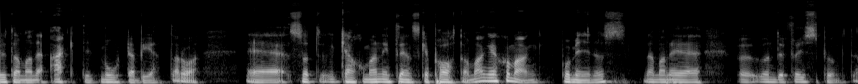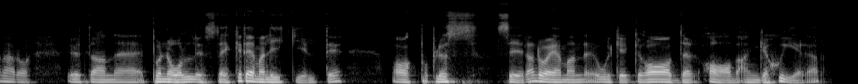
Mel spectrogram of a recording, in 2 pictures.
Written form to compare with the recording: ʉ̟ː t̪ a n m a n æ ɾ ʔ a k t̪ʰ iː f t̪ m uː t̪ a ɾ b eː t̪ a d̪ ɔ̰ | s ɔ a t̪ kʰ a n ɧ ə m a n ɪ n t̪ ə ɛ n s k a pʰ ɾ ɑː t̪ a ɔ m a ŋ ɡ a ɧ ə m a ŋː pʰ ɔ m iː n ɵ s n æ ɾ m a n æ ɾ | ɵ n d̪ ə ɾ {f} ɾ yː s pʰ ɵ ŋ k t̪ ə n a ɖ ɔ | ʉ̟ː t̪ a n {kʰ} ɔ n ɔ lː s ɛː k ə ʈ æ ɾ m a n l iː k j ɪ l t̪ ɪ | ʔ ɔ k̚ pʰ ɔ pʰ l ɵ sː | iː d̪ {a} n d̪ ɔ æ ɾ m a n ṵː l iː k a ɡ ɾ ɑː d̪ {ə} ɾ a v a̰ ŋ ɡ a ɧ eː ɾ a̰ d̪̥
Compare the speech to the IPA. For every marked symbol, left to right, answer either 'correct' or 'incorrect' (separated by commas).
correct, incorrect, correct, correct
